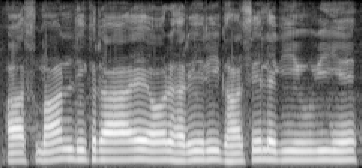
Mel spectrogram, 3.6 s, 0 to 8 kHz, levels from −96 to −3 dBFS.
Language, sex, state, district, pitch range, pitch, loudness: Hindi, male, Uttar Pradesh, Lucknow, 155-165 Hz, 160 Hz, -12 LUFS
